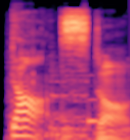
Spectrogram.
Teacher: BATH broadening, so that people would say daance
